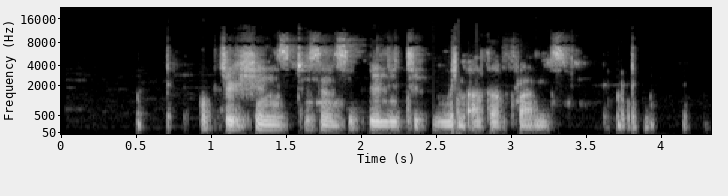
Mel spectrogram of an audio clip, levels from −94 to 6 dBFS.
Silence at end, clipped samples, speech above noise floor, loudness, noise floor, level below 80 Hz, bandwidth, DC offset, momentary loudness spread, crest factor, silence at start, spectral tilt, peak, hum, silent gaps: 0.4 s; under 0.1%; 23 dB; -19 LUFS; -43 dBFS; -68 dBFS; 11 kHz; under 0.1%; 17 LU; 22 dB; 0.7 s; -2.5 dB/octave; -2 dBFS; none; none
